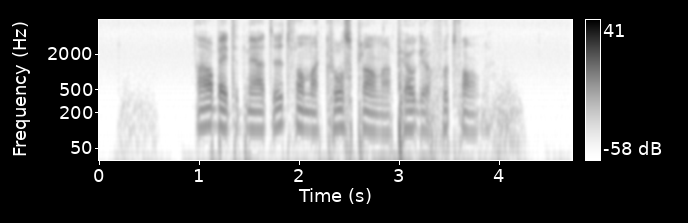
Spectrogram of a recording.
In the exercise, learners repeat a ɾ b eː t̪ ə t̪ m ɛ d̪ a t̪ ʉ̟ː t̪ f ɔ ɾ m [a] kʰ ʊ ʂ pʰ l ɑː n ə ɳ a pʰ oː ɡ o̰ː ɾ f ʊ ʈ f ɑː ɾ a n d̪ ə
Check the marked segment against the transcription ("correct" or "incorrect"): correct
